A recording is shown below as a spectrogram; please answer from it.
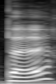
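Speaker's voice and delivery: Peur with an open rounded "uh", rising; open French eu. Shown as a demonstration. Teacher contrasting peur with peureux, open French eu. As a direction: say Peur with the looser, open vowel. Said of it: "Can you hear the difference?".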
